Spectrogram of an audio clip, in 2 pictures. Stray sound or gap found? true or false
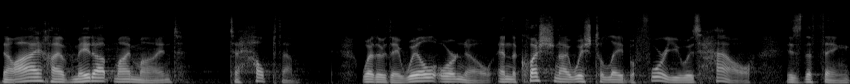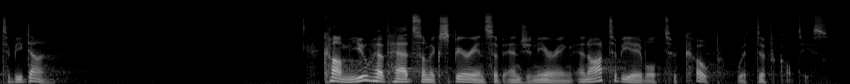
false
